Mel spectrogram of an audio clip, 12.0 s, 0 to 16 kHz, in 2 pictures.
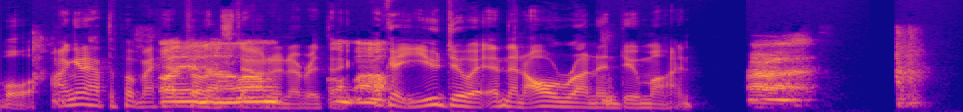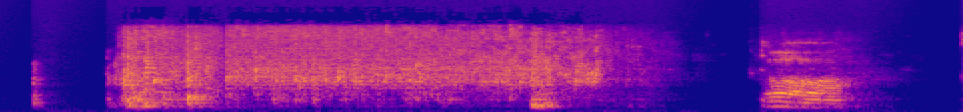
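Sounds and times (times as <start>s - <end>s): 
speech: 0.0s - 5.2s, 10.8s - 11.4s
toilet flushing with a loud, forceful rush of water: 6.7s - 10.4s.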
